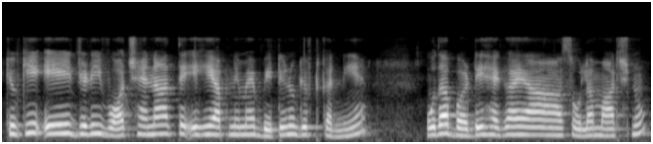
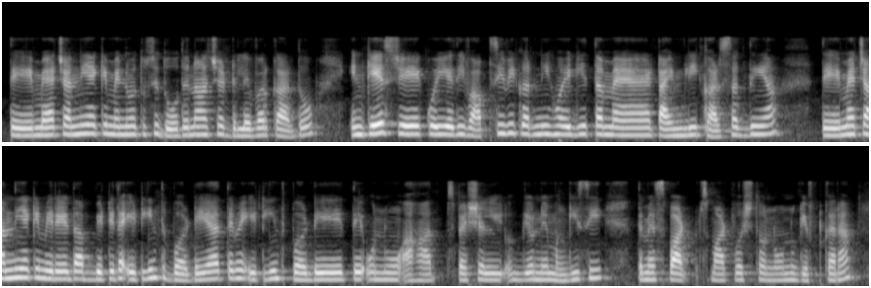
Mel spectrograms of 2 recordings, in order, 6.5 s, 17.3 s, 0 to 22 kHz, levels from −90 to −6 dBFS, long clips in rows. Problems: none marked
